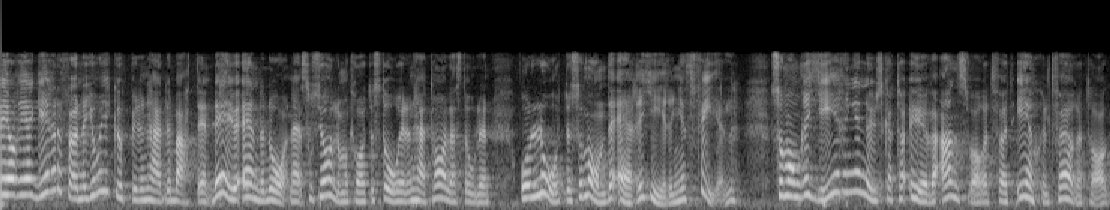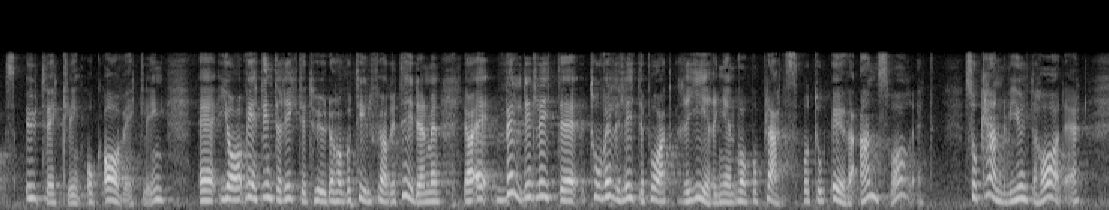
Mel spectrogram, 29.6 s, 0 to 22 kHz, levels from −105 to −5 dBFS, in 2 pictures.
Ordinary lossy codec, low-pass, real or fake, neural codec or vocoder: none; none; real; none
